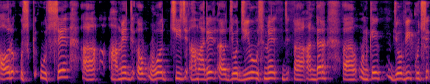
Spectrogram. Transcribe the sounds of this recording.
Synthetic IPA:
ɔːɾʊsʊsːe | ɦɐmẽʋot͡ʃiːzɦɐmaːɾed͡ʒoːd͡ʒiːʊsmẽɐ̃nd̪əɾ | ʊnked͡ʒoːbʱikʊt͡ʃʰ

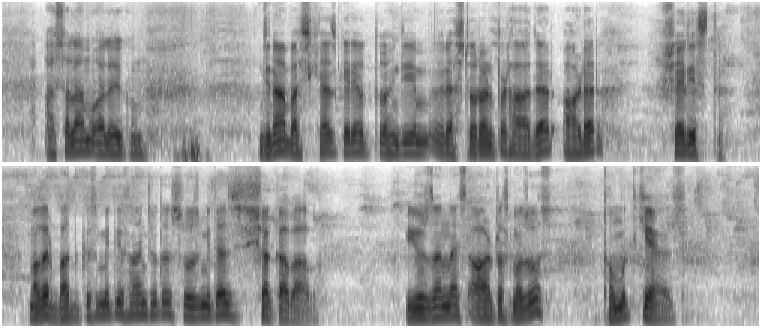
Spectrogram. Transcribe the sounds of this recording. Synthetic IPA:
ɐsɐlaːmɐ̰lɐjkum | d͡ʒinaːbɐskʲʰaːzkɐɾʲɐt̪uɐ̃nʲd̪iɾesʈoːɾɐɳʈ̚pɐʈʰaːd̪ɐɾaːɾɖɐɾ | ʃɐɾist̪ɨ | mɐɡɐɾbɐd̪kɨs̬mit̪̬ʲis̬aːnʲt͡ʃʰut̪̬ɐzsoːzmit̪̬ʲɐzʃɐkɐbaːb | juzɐnːɐsʲaːɾʈɾɐsmɐzoːst̪ʰomut̪kʲẽz

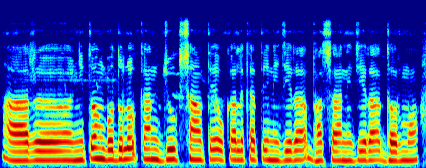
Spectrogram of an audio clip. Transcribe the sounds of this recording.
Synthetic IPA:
aɾɲit̪ɔŋbɔd̪ɔlɔʔkand͡ʒuɡsãw̃t̪ɛɔkalɛkat̪ɛnid͡ʒeɾaʔbʱasanid͡ʒeɾaʔd̪ʱɔɾmɔ

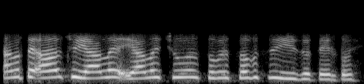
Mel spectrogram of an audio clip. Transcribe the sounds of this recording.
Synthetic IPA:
ɐɡɐɾt̪eaːlt͡ʃʰujaːlɐjaːlɐt͡ʃʰusɐbsɐbsiiːzot̪eːlt̪oːi

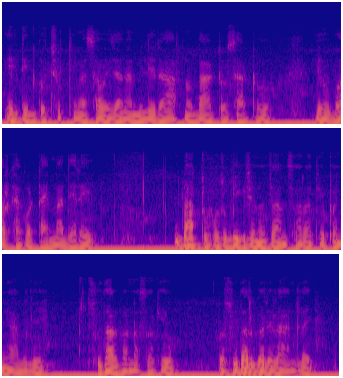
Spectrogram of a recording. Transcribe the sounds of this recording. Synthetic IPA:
ekd̪inkot͡sʰuʈːimasʌbʌjd͡zanamileɾʌapʰnobaʈosaʈo | jobʌrkʰakoʈaimːad̪ʱeɾʌj | baʈoɦʌɾubiɡrenʌd͡zant͡sʰʌ̃ɾʌt̪jopʌniɦamile | sud̪ʱarɡʌrnʌsʌkjõw̃ | rʌsud̪ʱarɡʌɾeɾʌɦamilaj

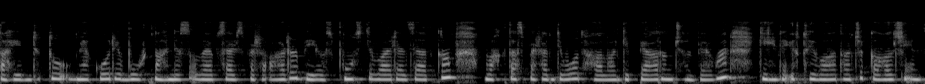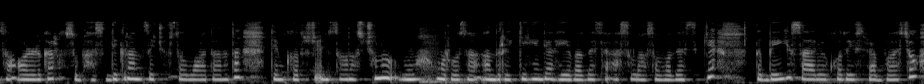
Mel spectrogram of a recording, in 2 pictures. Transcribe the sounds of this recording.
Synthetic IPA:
t̪ɐɦid̪it̪umʲɛkoːɾibuːʈʰnɐɦnʲisʋeːbsaːʈspʲɛʈʰɐnʔaːɖɐɾbʱiəspʰũːnst̪iʋaːɾʲjaːzʲjaːd̪kɐmʋɐkʰt̪ɐspʲɛʈʰɐnt̪ʲiʋoːt̪haːlaːŋkipʲjaːɾunt͡ʃʰunpʲeʋaːnʲkiɦind̪ʲɐ̰ʔit̪ʰuiʋaːt̪aːnt͡ʃʰikaːlt͡ʃʰĩinsãːnaːɖɐɾkɐɾɐnsubʱɐsd̪ikɾɐnzɨt͡ʃʰusɨʋaːt̪aːnɐt̪ʰɐnt̪imʲkʰət̪ɾt͡ʃʰiḭnsaːnɐst͡ʃʰunumɐɦmɨɾoːzãːnɐnd̪ɾɨkiɦĩnd̪ʲɐnɦeːʋɐɡɐsʲaɐsɨlɐsɐʋɐɡɐsʲi̥kʲit̪ɨbejisaːɾʲbʲikʰot̪ɐjuspʲɛbaːsʲjo

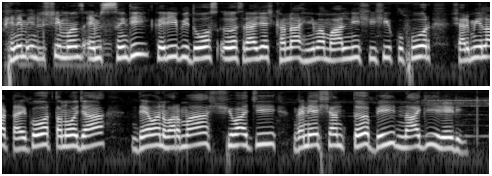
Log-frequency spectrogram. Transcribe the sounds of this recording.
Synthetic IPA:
pʰilmĩɳɖɐɾsʈɾiːmɐnzemsːɨ̃nd̪ʱiːkɐɾiːbiːd̪oːsəːsɾaːd͡ʒeːʃkʰɐnaːɦiːmaːmaːlniːʃiːʃiːkupʰuːɾʃɐɾmiːlaːʈɐjɡoːɾt̪ɐnoːd͡ʒaː | d̪eːʋanʋɐɾmaːʃiʋaːd͡ʒiː | ɡɐneːʃɐnt̪ɨbinaːɡiːɾeːɽiː

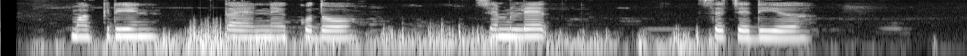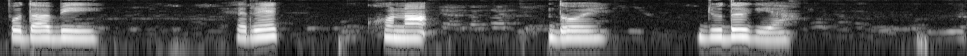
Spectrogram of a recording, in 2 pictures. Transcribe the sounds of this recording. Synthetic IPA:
makɾint̪ajnɛkɔd̪ɔ | sɛmlɛt̪̚ | sɛt͡ʃɛd̪ijə | pɔd̪abi | ɾɛkʰː | ɔnaʔ | d̪ɔj | d͡ʒud̪əɡɛja

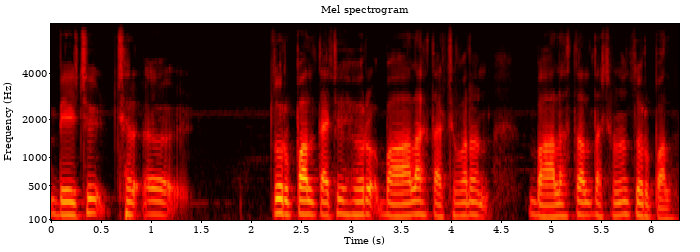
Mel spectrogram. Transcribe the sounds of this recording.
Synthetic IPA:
beːt͡ʃʰit͡ʃʰi | t͡suɾpɐlt̪ɐt͡ʃʰiɦoɾbaːlɐkʰt̪ɐt͡ʃʰiʋɐnɐn | baːlɐst̪ɐlt̪ɐt͡ʃʰiʋɐnɐnt͡suɾpɐl

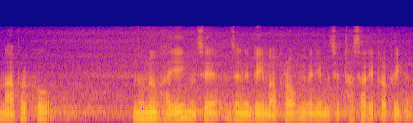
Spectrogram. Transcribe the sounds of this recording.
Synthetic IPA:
napʰɯɾkʰo | nunuɦajɯjmɐnsezɯŋnidɯjmapʰɾawɯjbɐdimɐnsetʰasaɾipʰɾapʰɯjɡan

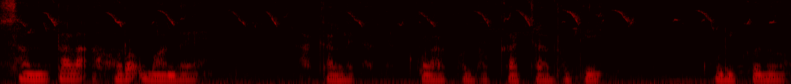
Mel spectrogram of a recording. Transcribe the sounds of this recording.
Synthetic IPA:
sant̪ala̰ʔhɔɾɔʔband̪ɛ | hakallɛkat̪ɛ̥kɔɽakɔd̪ɔkat͡ʃad̪ʱut̪i | kuɽikɔd̪ɔ

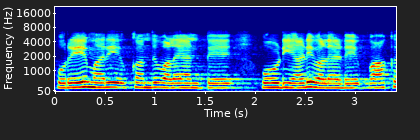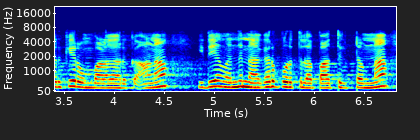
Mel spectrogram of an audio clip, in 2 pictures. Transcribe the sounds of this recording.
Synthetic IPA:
ɔɾeːmaːd̪ɾiʊkːaːnd̪ɯʋɐɭɐjaːɳʈːɯ | oːɽɪjaːɽiʋɐɭɐjaːɽipaːkɐɾɯkeːɾɔmbɐːɭɐɣaːɪɾɯkːɯaːnaː | ɪðeːʋɐnd̪ɯnɐɣɐɾpʊɾɐt̪ːɪlapaːɾt̪ɯkːɪʈːɐmnaː

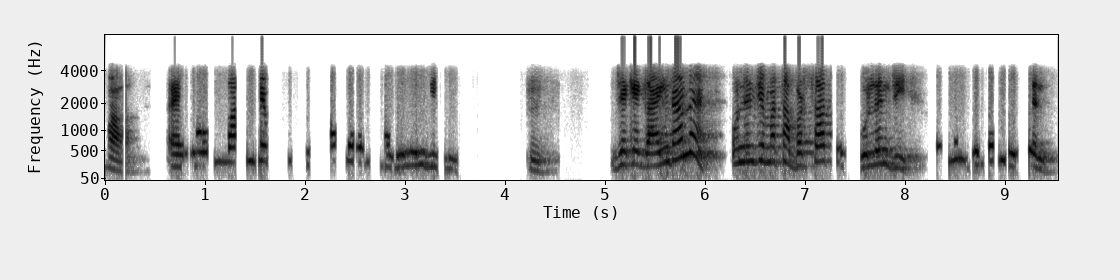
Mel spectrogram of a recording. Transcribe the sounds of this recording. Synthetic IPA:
ɦaː | ɛ̃ːaːbaːiteːmʊ̃iɪsakɐɾənkʰãɡʊlənɪ̆d͡ʑiːɦː | d͡ʑeːkeɠaːĩːnd̪anəʊn̤ənɪ̆d͡ʑeːmɐ̃t̪ʰãbɐɾsaːt̪̚eɡʊlənɪ̆d͡ʑiːʊnənɪɡʊlənʋetənɪ

